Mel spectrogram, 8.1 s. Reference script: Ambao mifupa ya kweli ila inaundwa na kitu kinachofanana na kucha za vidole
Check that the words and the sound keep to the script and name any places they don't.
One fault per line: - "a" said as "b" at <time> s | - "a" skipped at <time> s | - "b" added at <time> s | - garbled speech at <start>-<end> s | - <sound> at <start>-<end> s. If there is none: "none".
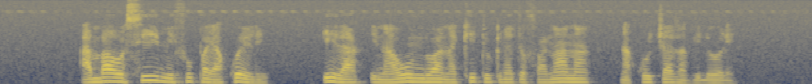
- "si" added at 1.2 s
